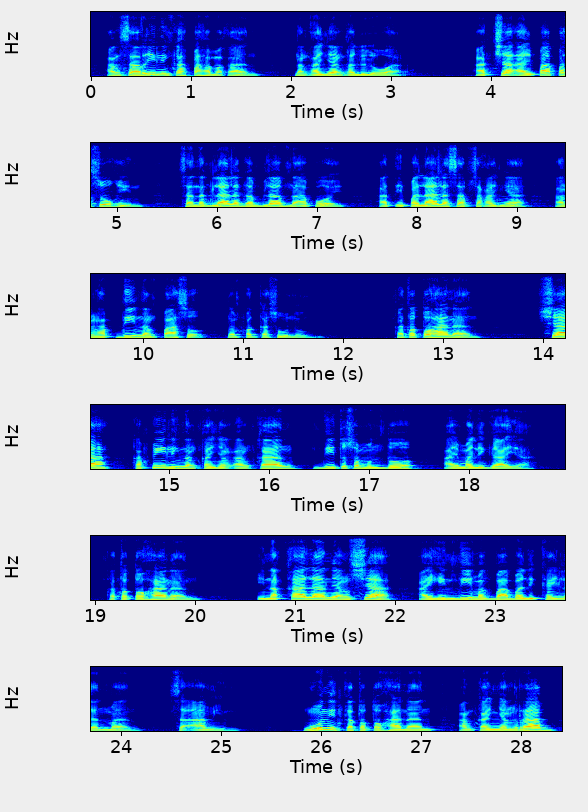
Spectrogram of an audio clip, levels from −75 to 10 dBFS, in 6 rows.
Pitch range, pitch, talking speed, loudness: 130-165 Hz, 150 Hz, 105 wpm, -23 LUFS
